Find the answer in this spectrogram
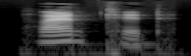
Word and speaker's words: planted: I planted flowers yesterday. Noten que aquí sí se pronuncia la E porque termina en una T.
